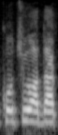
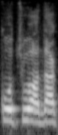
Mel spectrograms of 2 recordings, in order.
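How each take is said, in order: No difference in how they are said.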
